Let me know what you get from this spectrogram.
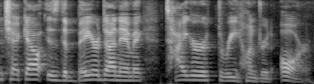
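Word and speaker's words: Tygr: And the pair we're going to check out is the Beyerdynamic Tiger 300R. And Tiger is spelled T-Y-G-R.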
